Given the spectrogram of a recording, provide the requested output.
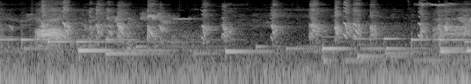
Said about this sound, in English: Look at those birds up there. Hundreds of them. More coming in.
